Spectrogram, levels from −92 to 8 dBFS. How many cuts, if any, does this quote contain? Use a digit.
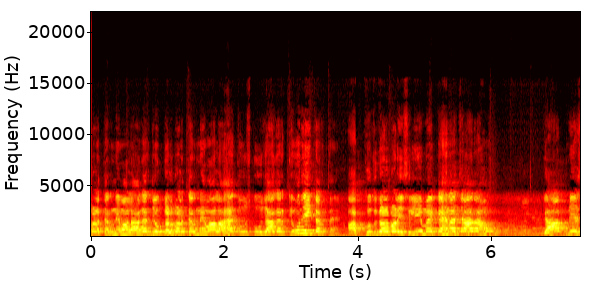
1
